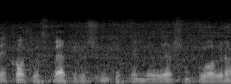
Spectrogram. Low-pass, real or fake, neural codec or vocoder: 14.4 kHz; fake; codec, 44.1 kHz, 2.6 kbps, SNAC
